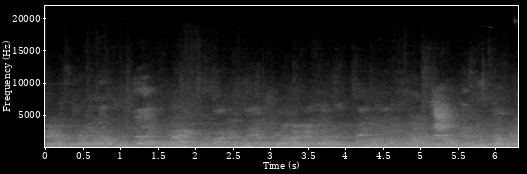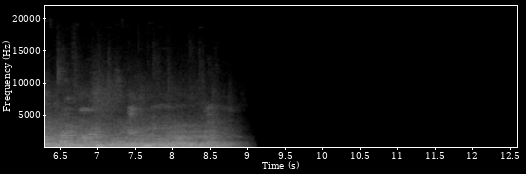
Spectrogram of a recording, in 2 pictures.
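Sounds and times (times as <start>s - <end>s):
cafeteria ambience: 0.0s - 9.0s.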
